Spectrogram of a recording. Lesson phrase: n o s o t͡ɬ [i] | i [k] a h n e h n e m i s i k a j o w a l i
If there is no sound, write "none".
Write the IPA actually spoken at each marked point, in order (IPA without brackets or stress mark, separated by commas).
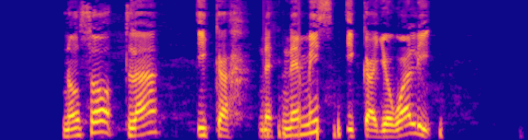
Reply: a, k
